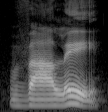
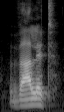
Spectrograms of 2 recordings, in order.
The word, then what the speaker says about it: valet: to park your car that service is called valet please a lot of people i've seen a lot of people pronouncing it as valid villette various sorts of pronunciation but it is val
